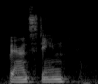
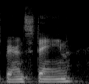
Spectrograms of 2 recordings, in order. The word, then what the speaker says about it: Berenstain: I don't know if it's most people, but a lot of people uh, spell it Berenstein, E I N, and also like pronounce it Berenstein Bears. Sorry. sorry. Um, and uh, it turns out that that is not how it's spelled or how it's pronounced. It's Berenstain.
